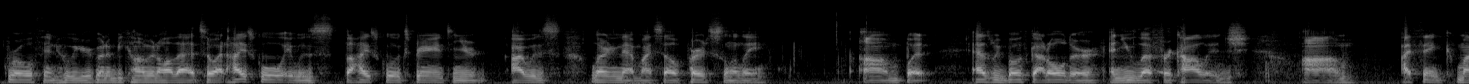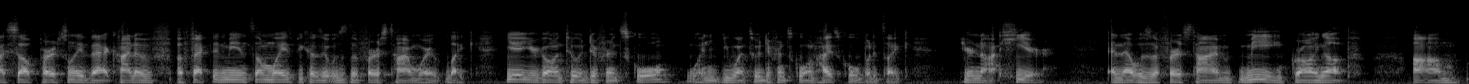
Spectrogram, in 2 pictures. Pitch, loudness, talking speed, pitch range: 100 Hz, -33 LUFS, 190 wpm, 95-105 Hz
